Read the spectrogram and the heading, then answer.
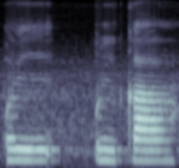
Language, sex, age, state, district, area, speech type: Marathi, female, 18-30, Maharashtra, Ratnagiri, rural, spontaneous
